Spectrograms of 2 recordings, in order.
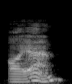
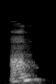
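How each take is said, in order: First: It is said as two separate full words. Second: It is contracted into one syllable, "I'm".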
